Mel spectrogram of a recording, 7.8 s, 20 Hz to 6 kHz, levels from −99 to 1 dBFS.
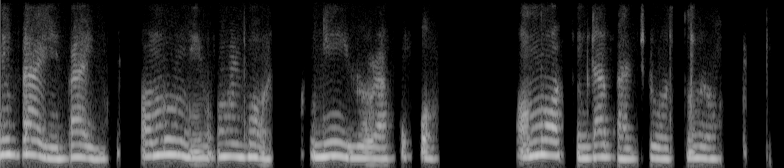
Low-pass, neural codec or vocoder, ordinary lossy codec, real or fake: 5.4 kHz; codec, 44.1 kHz, 3.4 kbps, Pupu-Codec; Opus, 16 kbps; fake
